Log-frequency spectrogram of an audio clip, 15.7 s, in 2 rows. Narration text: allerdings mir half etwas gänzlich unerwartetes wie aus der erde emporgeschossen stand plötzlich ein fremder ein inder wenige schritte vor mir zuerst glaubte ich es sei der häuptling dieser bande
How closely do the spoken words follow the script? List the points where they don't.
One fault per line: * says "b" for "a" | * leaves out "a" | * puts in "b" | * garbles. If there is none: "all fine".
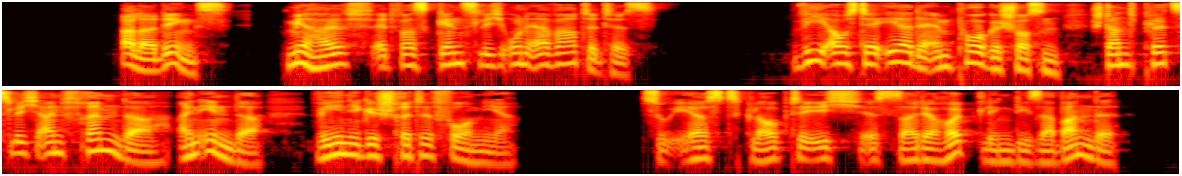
all fine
